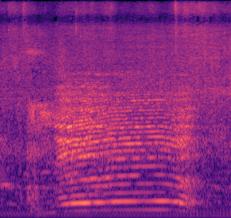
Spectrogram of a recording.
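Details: A heifer on a farm gives one drawn-out moo lasting nearly two seconds. It is a steady, nasal, mid-pitched bellow rich in overtones, slightly wavering, then cutting off, with faint background noise before and after.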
